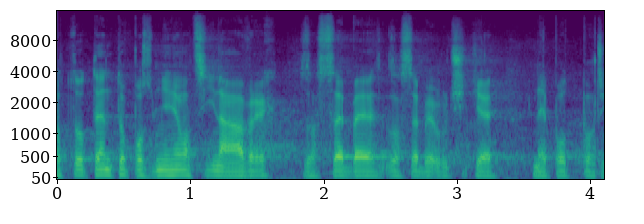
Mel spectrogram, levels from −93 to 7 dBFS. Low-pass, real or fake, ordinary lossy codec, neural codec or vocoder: 14.4 kHz; real; Opus, 64 kbps; none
